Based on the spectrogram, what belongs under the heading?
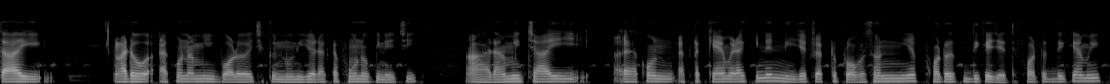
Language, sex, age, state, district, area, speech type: Bengali, male, 18-30, West Bengal, Dakshin Dinajpur, urban, spontaneous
